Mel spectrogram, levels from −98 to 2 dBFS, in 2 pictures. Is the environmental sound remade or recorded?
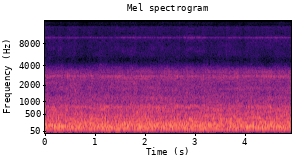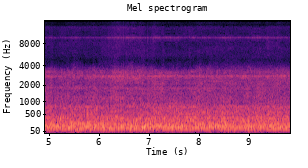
remade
